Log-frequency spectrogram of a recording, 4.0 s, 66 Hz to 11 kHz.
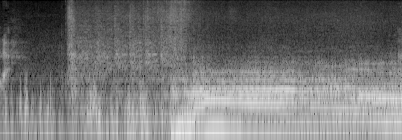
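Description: Audi R8 engine started from cold: it fires about two seconds in with a short rising rev flare, then settles into a high cold idle whose pitch slowly drops and steadies.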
